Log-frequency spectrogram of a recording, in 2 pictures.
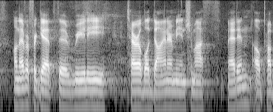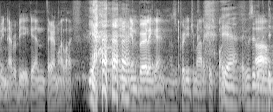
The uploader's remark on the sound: Recorded live at the Intercom on Capital event.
